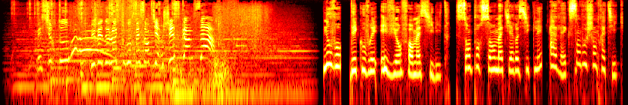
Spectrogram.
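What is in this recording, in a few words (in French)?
Spot TV Frais et Mutine, voix off féminine; Evian; Complice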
